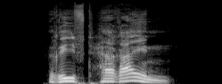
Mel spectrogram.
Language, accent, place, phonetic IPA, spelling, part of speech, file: German, Germany, Berlin, [ˌʁiːft hɛˈʁaɪ̯n], rieft herein, verb, De-rieft herein.ogg
- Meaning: second-person plural preterite of hereinrufen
